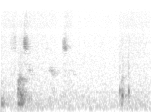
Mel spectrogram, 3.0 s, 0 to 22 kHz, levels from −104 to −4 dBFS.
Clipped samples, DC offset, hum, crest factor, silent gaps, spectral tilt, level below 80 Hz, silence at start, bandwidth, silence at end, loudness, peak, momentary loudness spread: under 0.1%; under 0.1%; none; 22 dB; none; -3 dB/octave; under -90 dBFS; 0 s; 16 kHz; 0 s; -63 LUFS; -44 dBFS; 9 LU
